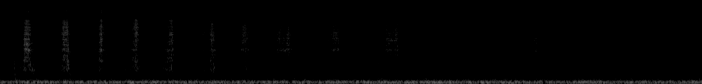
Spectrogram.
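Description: Small plastic-and-metal clicks as the side battery cap of a Dagger Defense DDHS red dot sight is twisted by hand. The clicks come about three a second for the first few seconds, then a few scattered ones, over a faint low hum.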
